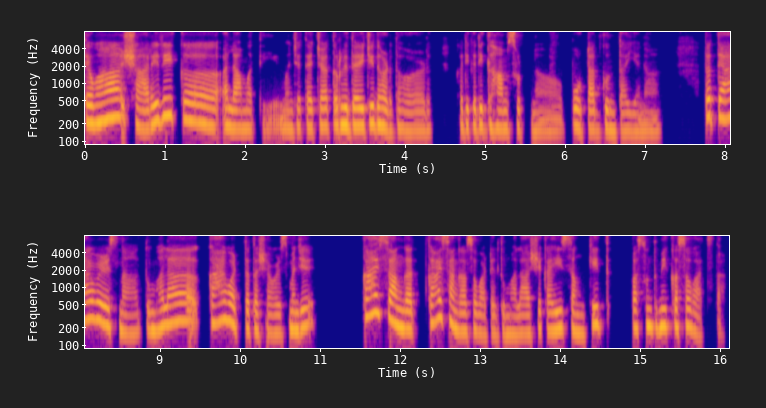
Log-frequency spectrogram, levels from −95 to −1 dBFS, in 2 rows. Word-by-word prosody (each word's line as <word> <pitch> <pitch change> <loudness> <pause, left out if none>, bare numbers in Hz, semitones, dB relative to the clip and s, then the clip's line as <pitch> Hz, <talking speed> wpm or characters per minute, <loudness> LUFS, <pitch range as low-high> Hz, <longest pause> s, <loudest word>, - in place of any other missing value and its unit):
तेव्हा 225 +5 +6
शारीरिक 230 +10 +3
अ, 210 -5 +2
अलामती 170 +3 -4
म्हणजे 170 +1 -5
त्याच्यात 180 +1 -1
हृदयाची 190 +1 +4
धड-धड, 160 -2 -3 0.4
कधी-कधी 180 0 -1
घाम 170 -2 -1
सुटणं, 80 - -8
पोटात 170 -2 -1
गुंता 155 -3 -3
येणं. 75 - -9 0.6
तर - - +7
त्यावेळेस 260 -3 +3
ना 170 -2 -4 0.2
तुम्हाला 215 +7 +1 0.4
काय 250 +3 +1
वाटतं 225 -7 +1
तशा 175 -1 -2
वेळेस 165 -1 -4
म्हणजे 200 +4 +1 0.7
काय 340 +3 +5
सांगत 215 - +3
काय 260 +4 +2
सांगावसं 185 -10 +1
वाटेल 165 -1 -6
तुम्हाला 160 0 -5
असे 165 +3 -1
काही 185 +2 +1
संकेत 190 +4 -2 0.3
पासून 205 +2 +1
तुम्ही 210 +1 +1
कसं 215 0 +1
वाचता? 180 -4 -9
185 Hz, 135 wpm, -24 LUFS, 170-220 Hz, 0.7 s, तर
